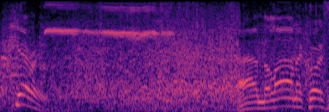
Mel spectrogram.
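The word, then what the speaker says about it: Gerry: there with Gary Ellis he pronounces it he spells it Jerry pronounces it Gary and the line of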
